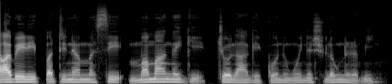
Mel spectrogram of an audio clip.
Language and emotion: Manipuri, neutral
